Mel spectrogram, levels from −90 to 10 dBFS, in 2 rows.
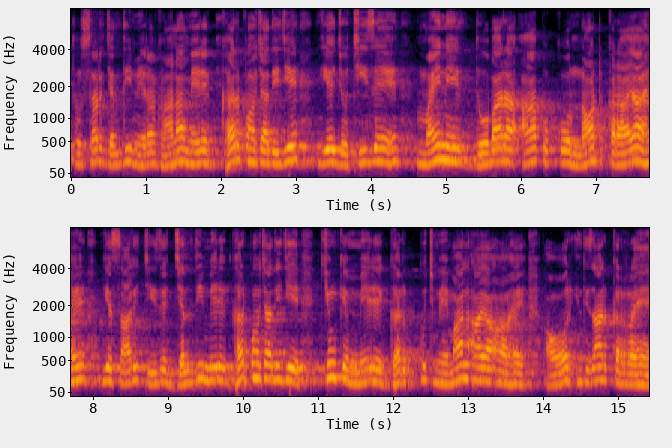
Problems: constant background noise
